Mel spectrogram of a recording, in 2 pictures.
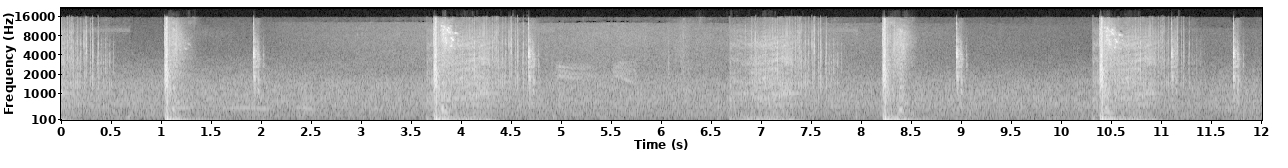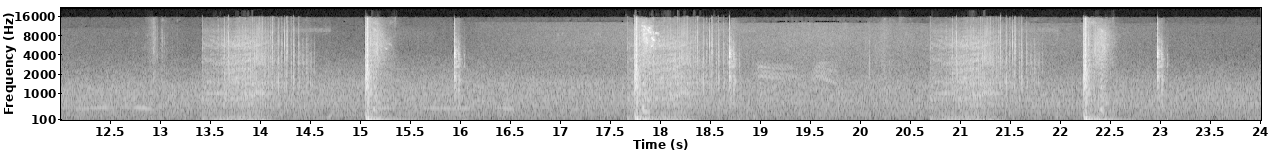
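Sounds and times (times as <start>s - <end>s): bow shot snap: 1.0s - 1.4s, 15.0s - 15.4s, 22.2s - 23.1s
soft rustling: 2.9s - 9.2s, 16.9s - 23.2s.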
